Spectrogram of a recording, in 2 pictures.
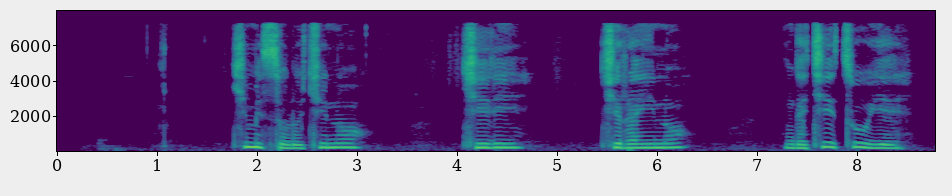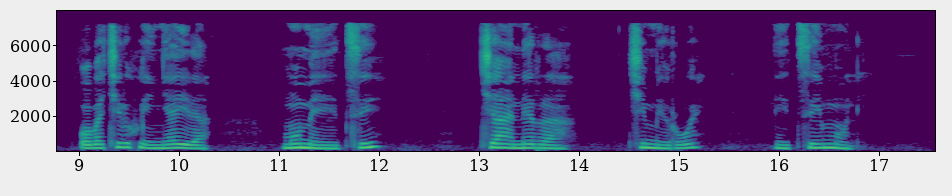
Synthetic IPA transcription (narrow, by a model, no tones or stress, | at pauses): cimiso̞lo̞cino̞ | cili | ciɾaino̞ | ŋɡacit͡suje̞ | oβacilixwiːɲaiɾa | mumet͡si | caːnera | cimiɾwe̞ | nit͡simoni̥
